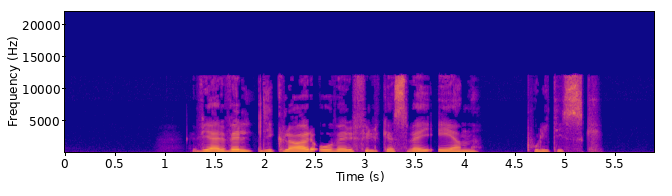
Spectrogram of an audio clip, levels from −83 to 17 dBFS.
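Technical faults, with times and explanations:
1.81–1.95 s, call audio freeze: the sound stalls for about 120 ms, the last moment stretched into a short fading buzz or hiss rather than true silence, then resumes exactly where it left off, so nothing is missing and everything after simply arrives about 120 ms later. That separates it from a packet-loss dropout, which removes audio. The likely cause is packets held up in transit until the jitter buffer ran empty, on a call path whose Opus coding caps the top end near 12 kHz.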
